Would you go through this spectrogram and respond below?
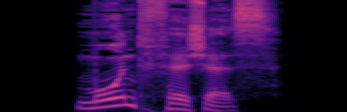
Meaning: genitive singular of Mondfisch
- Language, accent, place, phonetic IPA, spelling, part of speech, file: German, Germany, Berlin, [ˈmoːntˌfɪʃəs], Mondfisches, noun, De-Mondfisches.ogg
